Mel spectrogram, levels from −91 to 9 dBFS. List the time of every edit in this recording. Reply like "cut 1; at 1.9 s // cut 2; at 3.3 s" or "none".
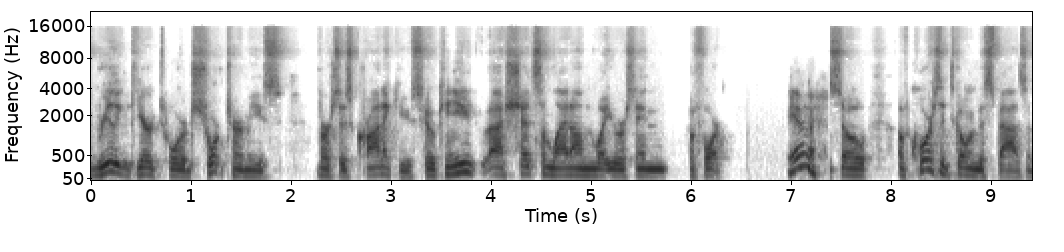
cut 1; at 7.4 s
